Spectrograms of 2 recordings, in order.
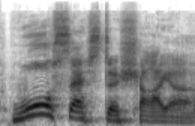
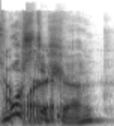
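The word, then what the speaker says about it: Worcestershire: No, it's worersha. It's really easy to say if you say it properly. Why is it a C? No C makes a sound. It's just the way it's just wor.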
